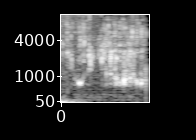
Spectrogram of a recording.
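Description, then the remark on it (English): A drink is poured, a steady bubbly splash of liquid running for about a second with no voices around it. “I think it's time for a nice drink, though.”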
